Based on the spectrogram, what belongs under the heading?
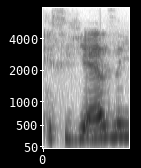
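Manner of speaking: usual speaking voice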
